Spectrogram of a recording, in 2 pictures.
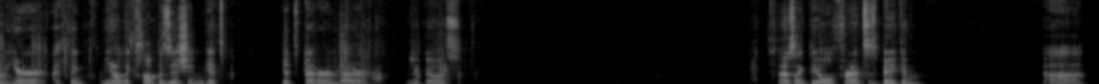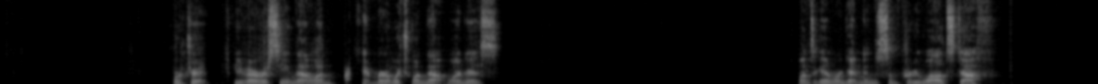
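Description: A man talks calmly into a microphone, in short bursts with pauses.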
